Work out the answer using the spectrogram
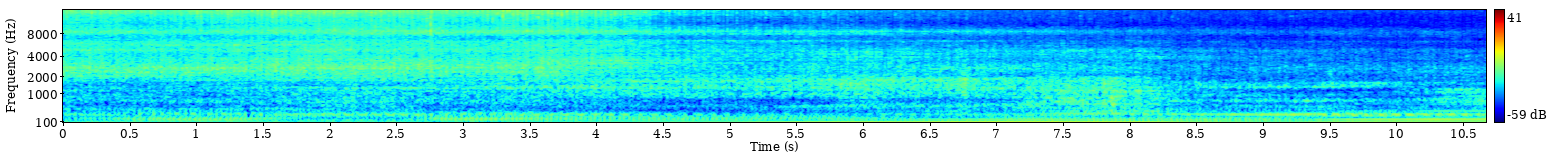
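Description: Jeep Wrangler Rubicon engine idling steadily with a low rumble, getting louder for a few seconds in the middle.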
